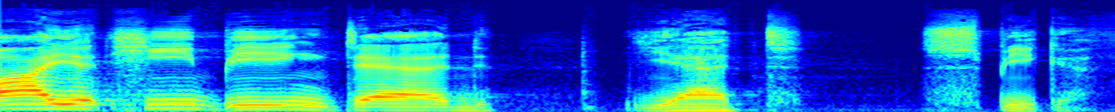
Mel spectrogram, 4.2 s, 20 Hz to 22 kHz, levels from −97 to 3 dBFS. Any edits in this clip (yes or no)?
no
